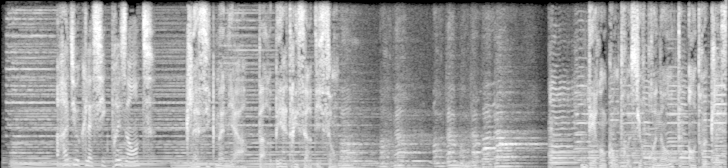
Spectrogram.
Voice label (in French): elegant, Voix off disque; CLASSIC MANIA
